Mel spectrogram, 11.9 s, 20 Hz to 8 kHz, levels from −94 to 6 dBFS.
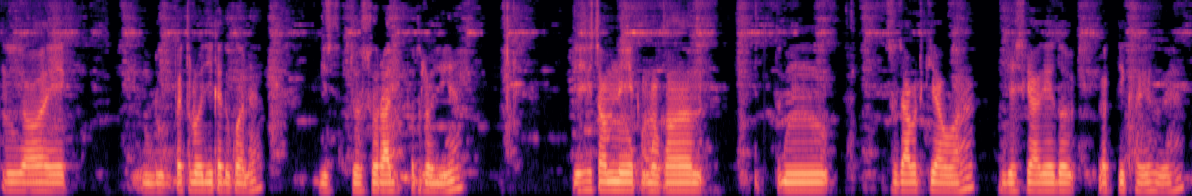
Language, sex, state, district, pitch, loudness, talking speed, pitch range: Hindi, male, Bihar, Saharsa, 125 Hz, -18 LUFS, 130 wpm, 120-130 Hz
